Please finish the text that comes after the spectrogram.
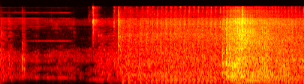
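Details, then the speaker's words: Honda Beat ESP scooter that sputtered and died on throttle despite a roller replacement, after an ECU reset via the DLC socket. Quiet clicks, then it catches into an even, steady idle with no misfire or hunting: normal start and idle. "seperti ini kita perhatikan motor hidup dengan normal"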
